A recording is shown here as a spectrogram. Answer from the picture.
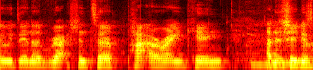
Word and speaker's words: Patoranking: Is it Patron King? Oh, sorry if I pronounced your name wrong. Should the Ghanaian introduce it? Ooh. There you go. I'm about to pronounce it. Patron. Patarankin. It's Patarankin.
